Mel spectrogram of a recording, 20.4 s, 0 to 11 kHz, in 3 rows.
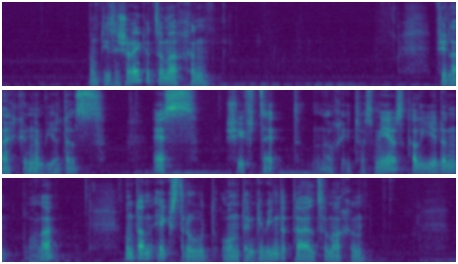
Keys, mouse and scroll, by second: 2.0 shift+middle click, 8.8 s, 13.8 middle click, 15.3 e.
